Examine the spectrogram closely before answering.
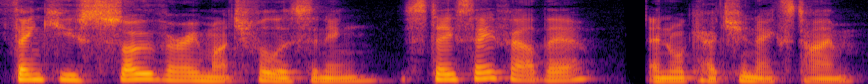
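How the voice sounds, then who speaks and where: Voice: medium pitch, lively intonation, normal speed, vocal fry. A game master and host narrating a tabletop roleplaying podcast in a descriptive way, sometimes self-correcting.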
